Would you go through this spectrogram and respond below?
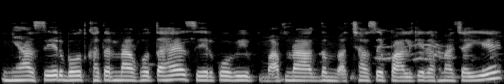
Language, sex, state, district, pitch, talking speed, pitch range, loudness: Hindi, female, Bihar, Kishanganj, 190 Hz, 200 wpm, 180-200 Hz, -17 LUFS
